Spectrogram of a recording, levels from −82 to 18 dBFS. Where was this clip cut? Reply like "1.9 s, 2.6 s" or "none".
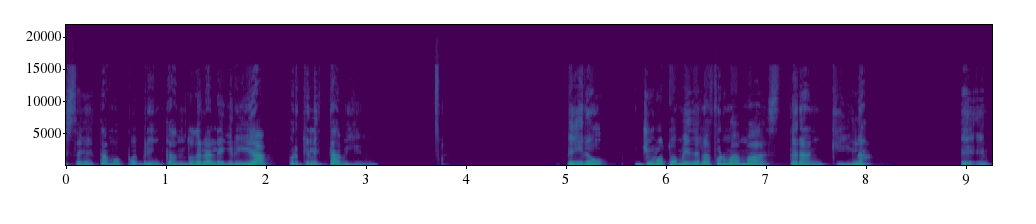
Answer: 2.2 s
